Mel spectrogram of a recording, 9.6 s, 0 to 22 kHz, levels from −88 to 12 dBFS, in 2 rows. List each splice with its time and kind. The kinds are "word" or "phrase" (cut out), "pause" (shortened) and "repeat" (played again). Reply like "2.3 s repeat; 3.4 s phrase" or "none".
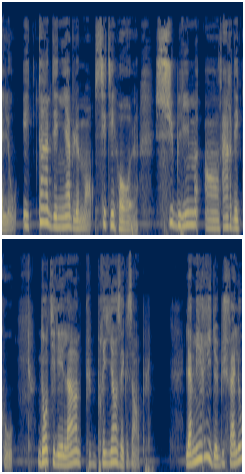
1.9 s word; 4.4 s word; 6.4 s word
